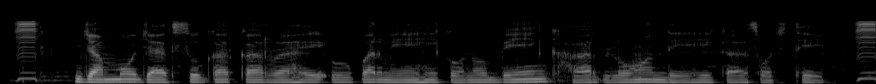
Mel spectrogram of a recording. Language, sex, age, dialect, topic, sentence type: Chhattisgarhi, male, 18-24, Northern/Bhandar, banking, statement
